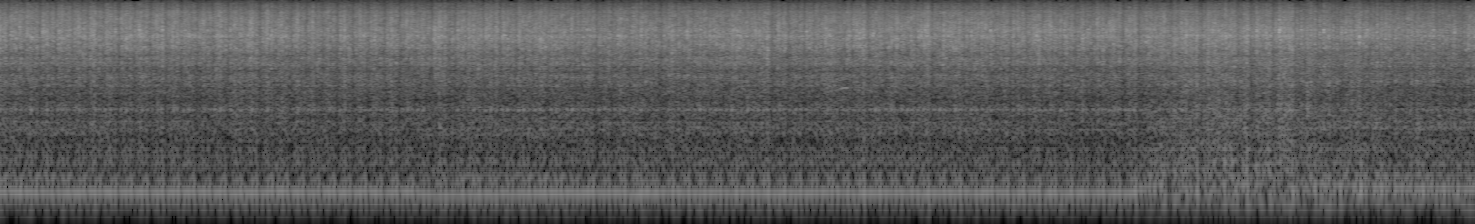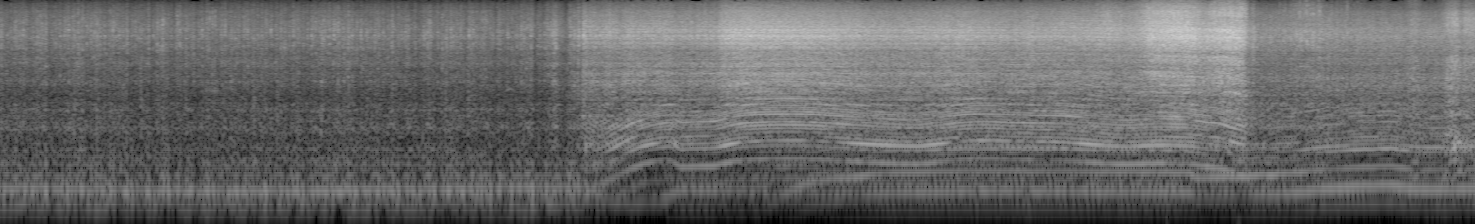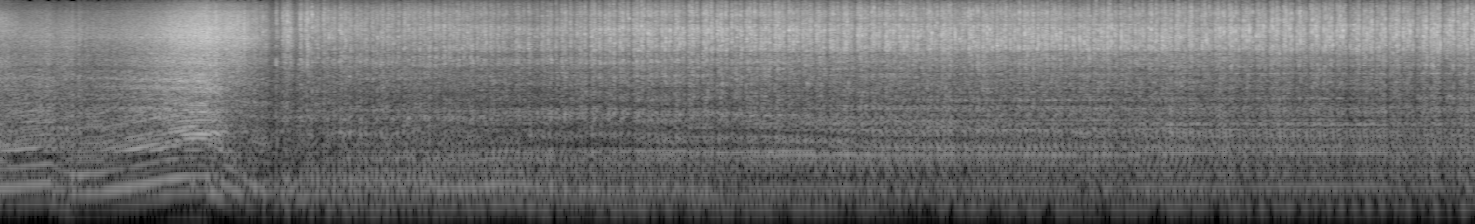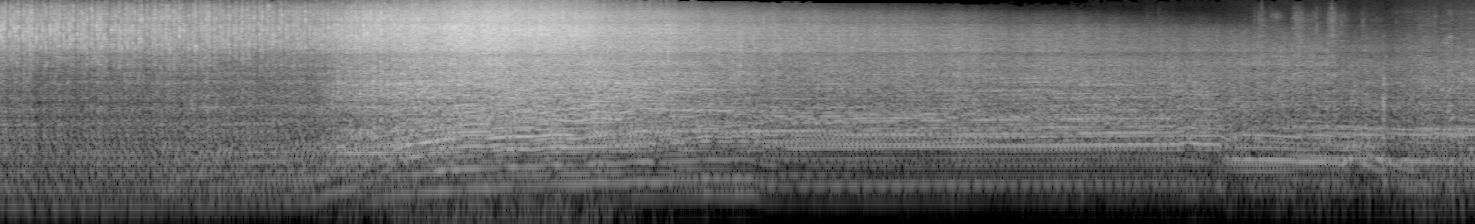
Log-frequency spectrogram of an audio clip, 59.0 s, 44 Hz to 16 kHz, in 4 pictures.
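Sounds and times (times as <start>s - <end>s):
racing car engines revving: 10.9s - 59.0s
full-throttle car launch: 20.2s - 59.0s.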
